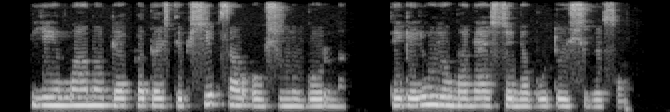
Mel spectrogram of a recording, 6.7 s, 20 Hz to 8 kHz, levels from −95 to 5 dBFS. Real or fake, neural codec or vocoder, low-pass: real; none; 7.2 kHz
